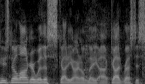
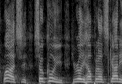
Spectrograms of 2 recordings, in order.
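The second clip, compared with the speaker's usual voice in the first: impressed customer; 8 semitones higher, 4 dB louder than usual. Retold or imitated. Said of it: "people would be like".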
